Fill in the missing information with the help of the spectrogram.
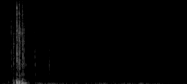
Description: Camera, Kodak Extramax, pocket, 110 film, plastic, metal, flash, switch on, power up; Eiravaein Works; Vaeyan IV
